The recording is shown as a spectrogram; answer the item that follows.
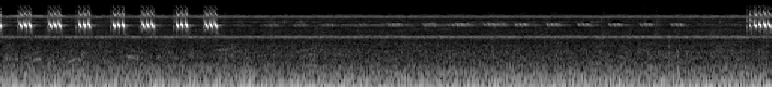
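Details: Nighttime crickets recorded binaurally: a close caller repeats six quick bright chirps, then pauses for several seconds while a constant high-pitched trill from other insects continues, before one more chirp at the very end.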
